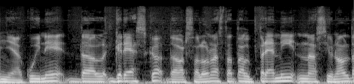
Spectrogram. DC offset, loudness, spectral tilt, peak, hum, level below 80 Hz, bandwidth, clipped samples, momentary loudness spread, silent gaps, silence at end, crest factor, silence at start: under 0.1%; -14 LUFS; -6 dB/octave; -2 dBFS; none; -28 dBFS; 16 kHz; under 0.1%; 3 LU; none; 0 s; 12 dB; 0 s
